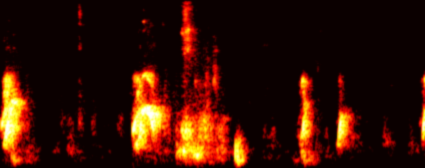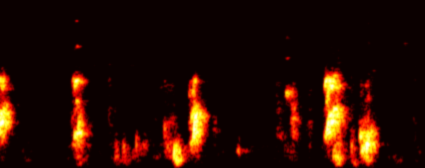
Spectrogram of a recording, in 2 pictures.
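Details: Five-week-old Cavalier King Charles Spaniel puppies in Daisy's puppy pen, giving a steady run of short, high yelps and whiny barks, one after another with brief gaps, several overlapping in quick pairs.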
